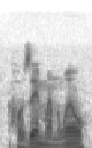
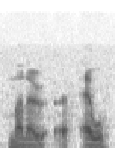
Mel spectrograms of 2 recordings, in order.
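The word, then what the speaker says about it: José Manuel: Jose Manuel. As opposed to Mano El.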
